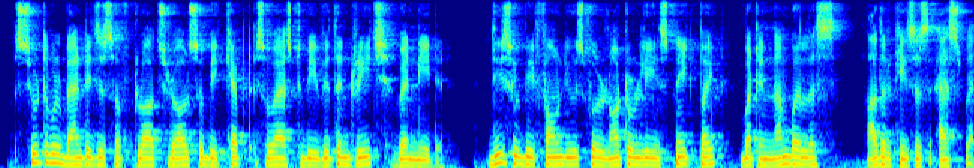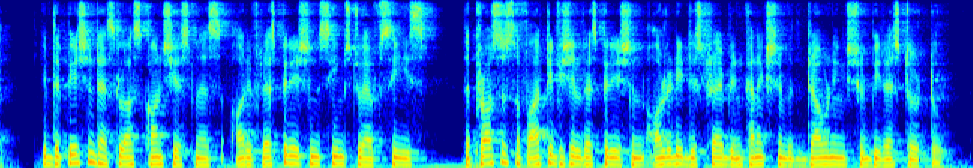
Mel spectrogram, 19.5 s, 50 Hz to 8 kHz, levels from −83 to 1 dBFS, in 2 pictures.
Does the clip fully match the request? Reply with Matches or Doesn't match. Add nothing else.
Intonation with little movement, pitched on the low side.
Matches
